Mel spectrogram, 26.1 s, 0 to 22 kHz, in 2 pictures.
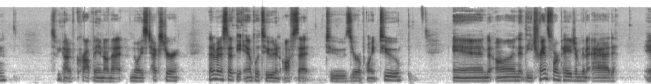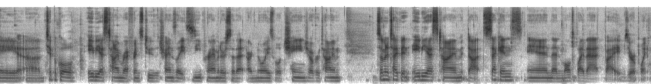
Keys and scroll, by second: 0.0 Return, 5.5-7.6 typing, 8.0 Return, 9.9-10.6 typing, 20.0-23.2 typing, 24.9-26.0 typing.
